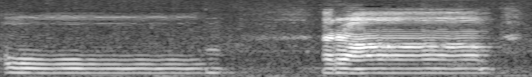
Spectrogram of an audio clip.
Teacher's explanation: प्लुत स्वर तो पलु तो स्वर में क्या है इसमें और लंबा समय लगता है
